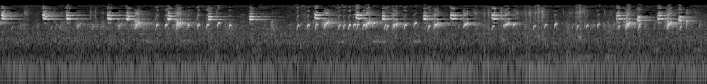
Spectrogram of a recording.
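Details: Goldfinch song used to tutor chicks and songbirds: steady, lively twittering of high, chiming notes and short trills, in repeated phrases with a low hum beneath.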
